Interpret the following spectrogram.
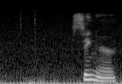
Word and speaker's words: singer: My sister is a singer. 싱어는 가수죠. 잘못 발음하면 싱거라고 할 수가 있어요. 주의하셔야 됩니다. sing은 노래 부르다고 singer라고 하게 되면 가수가 되는 것이죠. ER이 붙으면 사람이나 사물을 뜻합니다. singer, singer, 다음 문장 She was a dancer.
